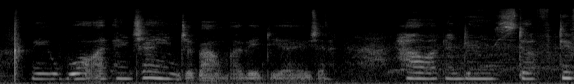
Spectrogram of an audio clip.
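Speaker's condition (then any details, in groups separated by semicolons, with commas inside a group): Cerebral palsy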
